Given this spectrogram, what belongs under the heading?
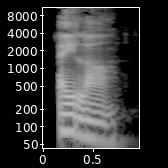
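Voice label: "alar", British English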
